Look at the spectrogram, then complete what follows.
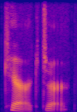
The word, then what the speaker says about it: character: The stress is on the first syllable, care. Say it with me. Character. It's like care, but with a K sound at the end of the first part.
